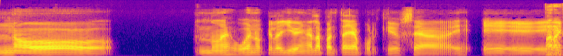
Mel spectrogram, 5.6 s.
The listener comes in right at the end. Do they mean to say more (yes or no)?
no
